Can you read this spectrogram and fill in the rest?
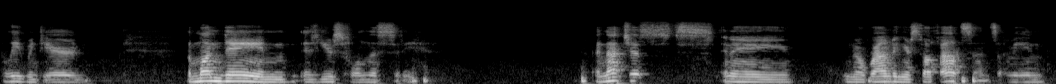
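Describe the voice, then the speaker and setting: A man playing a guarded, knowing werewolf woman in an improvised roleplay, speaking in a measured, hedging, explanatory way. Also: medium pitch, muffled recording. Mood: advising.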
